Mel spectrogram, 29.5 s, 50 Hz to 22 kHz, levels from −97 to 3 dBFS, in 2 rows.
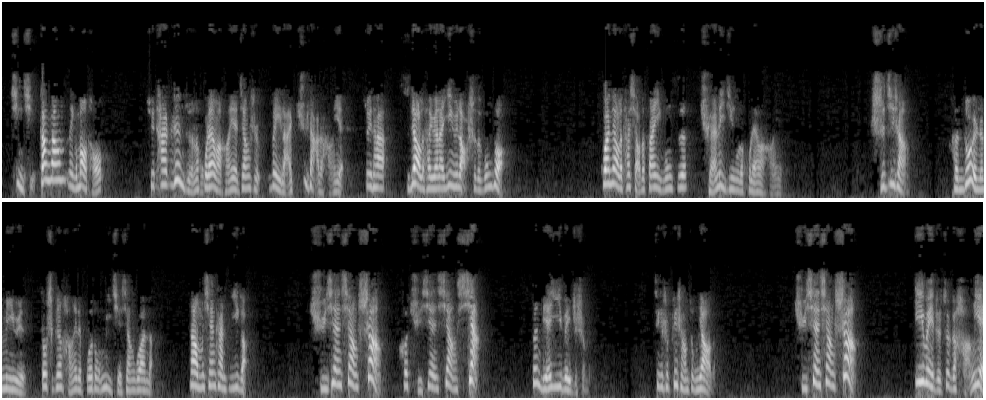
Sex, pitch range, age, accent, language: male, 190-270 Hz, 30-49, native, Chinese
